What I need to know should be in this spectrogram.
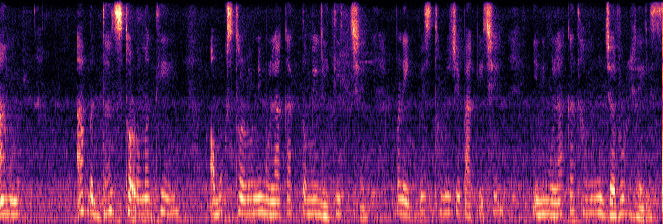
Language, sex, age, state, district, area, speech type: Gujarati, female, 60+, Gujarat, Valsad, rural, spontaneous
